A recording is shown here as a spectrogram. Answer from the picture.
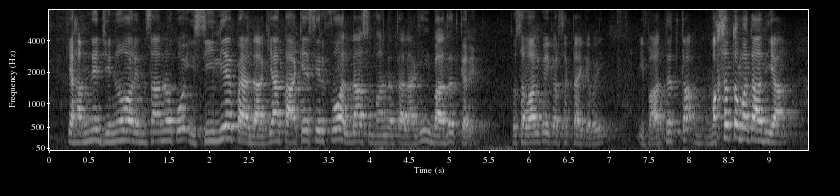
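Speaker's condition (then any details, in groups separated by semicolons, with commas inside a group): No condition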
